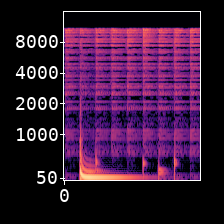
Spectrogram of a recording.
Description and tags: Rhythmmaker Randomized 140 bpm loop -68
A experimental broken loop with a heavy kick drum in it. This loop is part of the "Rhythmmaker Randomized 140 bpm
loops pack" sample pack. They were all created with the Rhythmmaker
ensemble, part of the Electronic Instruments Vol. 1, within Reaktor. Tempo is 140 bpm
and duration 1 bar in 4/4. The measure division is sometimes different
from the the straight four on the floor and quite experimental.
Exported as a loop within Cubase SX and mastering done within Wavelab using several plugins (EQ, Stereo Enhancer, multiband compressor, limiter).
